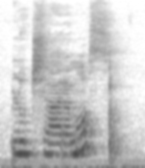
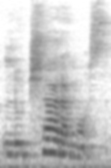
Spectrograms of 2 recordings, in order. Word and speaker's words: lucháramos: And you can see that I've highlighted the third to last syllable because it has an accent above it. And so in the nosotros, nosotras form, we need to add that accent over the third last syllable to make the pronunciation correct.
